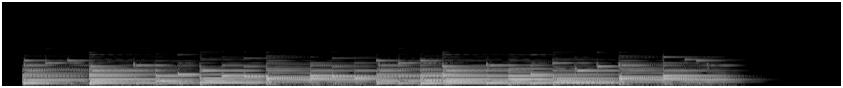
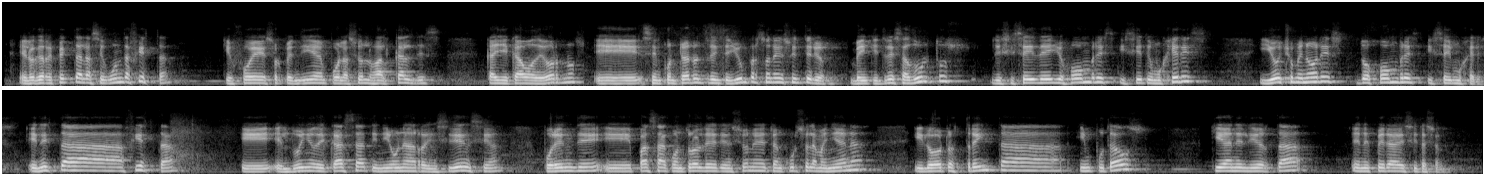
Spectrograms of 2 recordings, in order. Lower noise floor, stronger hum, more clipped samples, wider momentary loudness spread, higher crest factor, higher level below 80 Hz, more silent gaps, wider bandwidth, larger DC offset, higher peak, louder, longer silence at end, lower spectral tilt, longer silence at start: first, -88 dBFS vs -39 dBFS; neither; neither; second, 5 LU vs 8 LU; about the same, 16 dB vs 14 dB; about the same, -54 dBFS vs -56 dBFS; neither; second, 2 kHz vs 6.8 kHz; neither; second, -8 dBFS vs 0 dBFS; second, -24 LUFS vs -14 LUFS; first, 0.95 s vs 0.3 s; first, -16 dB/octave vs -8 dB/octave; about the same, 0.2 s vs 0.15 s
